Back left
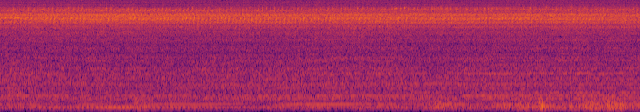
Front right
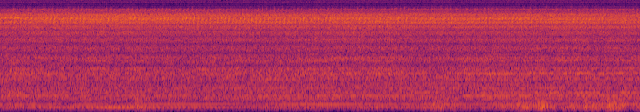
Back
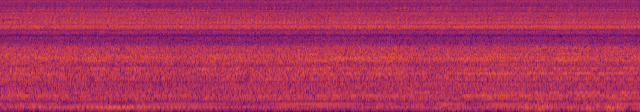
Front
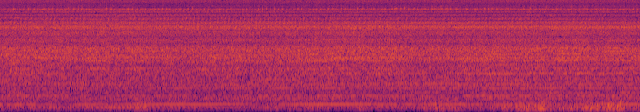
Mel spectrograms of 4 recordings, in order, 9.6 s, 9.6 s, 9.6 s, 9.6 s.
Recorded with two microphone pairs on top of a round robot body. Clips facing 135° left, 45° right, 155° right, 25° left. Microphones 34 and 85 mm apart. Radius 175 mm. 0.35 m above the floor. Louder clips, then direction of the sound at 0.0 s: Front right 1 dB, back 2 dB; 95° right.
